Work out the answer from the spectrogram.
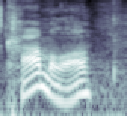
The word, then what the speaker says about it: Kamala: on how to say it I mean it's Kamala I think most people anyway poignant moment from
